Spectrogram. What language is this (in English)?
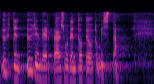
Finnish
